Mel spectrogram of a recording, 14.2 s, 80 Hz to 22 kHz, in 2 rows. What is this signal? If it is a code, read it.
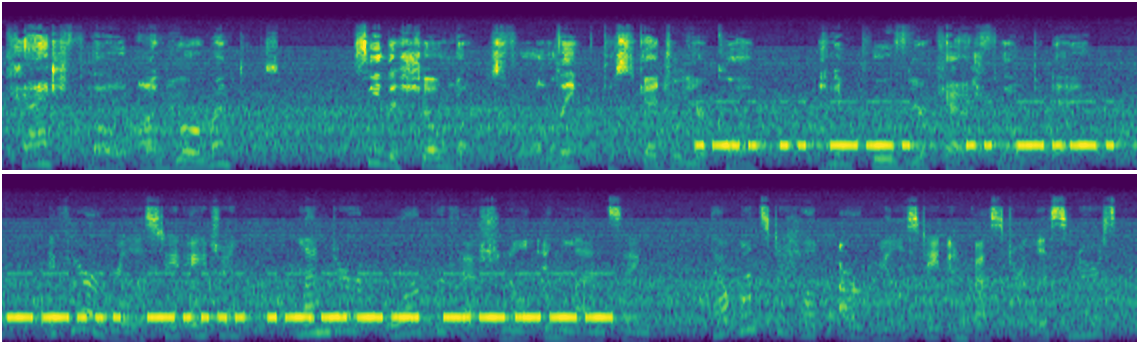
Morse code, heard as a keyed tone, hand-sent with a paddle, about 22 wpm, 670 Hz, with radio static, a narrow filter, room echo and speech in English. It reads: RIG IC7610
